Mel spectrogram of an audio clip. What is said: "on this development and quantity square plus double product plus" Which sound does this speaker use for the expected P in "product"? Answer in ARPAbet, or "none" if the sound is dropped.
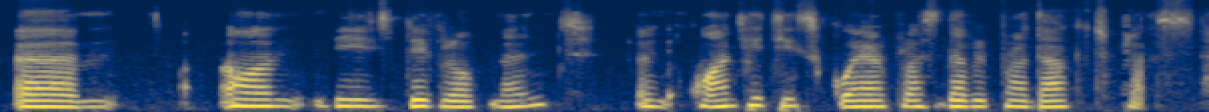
P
